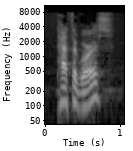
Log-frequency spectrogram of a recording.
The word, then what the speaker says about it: Pythagoras: Pythagoras. Pythagoras, who is a philosopher, lived about Pythagoras.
